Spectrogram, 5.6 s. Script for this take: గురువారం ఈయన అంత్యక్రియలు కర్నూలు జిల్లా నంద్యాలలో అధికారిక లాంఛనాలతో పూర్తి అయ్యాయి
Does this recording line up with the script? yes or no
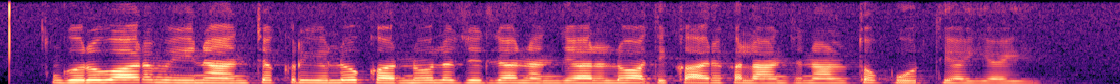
yes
